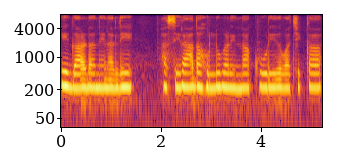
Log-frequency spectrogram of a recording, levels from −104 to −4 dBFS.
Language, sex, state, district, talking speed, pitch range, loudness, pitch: Kannada, female, Karnataka, Mysore, 70 wpm, 220-230 Hz, -16 LUFS, 225 Hz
